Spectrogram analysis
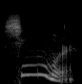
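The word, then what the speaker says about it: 식물: Sik and mul. But sometimes we have this pronunciation rule that when the first level ends with kiyo Uh let me write this down. Kiyo. And it's followed by mium, then we change the kiyo sound into iung sound.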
